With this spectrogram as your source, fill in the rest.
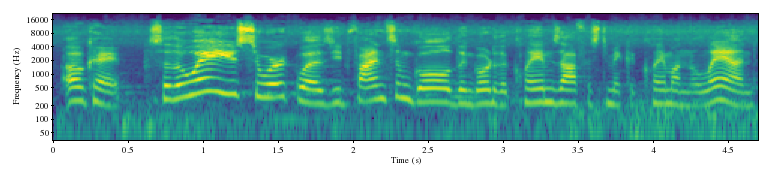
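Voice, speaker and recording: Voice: mid-range voice, fast, noisy background, lightly acted. A young performer playing a brash, sarcastic kid who talks bluntly and in slang in an audio drama. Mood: eager storytelling. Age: child. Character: brash, sarcastic wisecracking kid, eager storyteller. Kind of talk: youth audio drama acting.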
